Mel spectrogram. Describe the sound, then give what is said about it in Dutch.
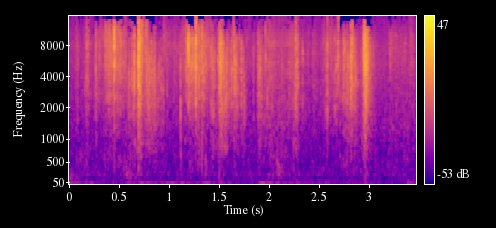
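Thin Bible pages rustle and flip in a quick series of crisp, crinkling swishes, with several sharper flicks standing out, as the Bible is leafed through to Psalm 2. No one speaks. “Als u die met mij op wil slaan, dat zou mooi zijn, in psalm 2.”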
